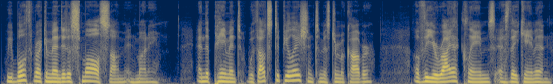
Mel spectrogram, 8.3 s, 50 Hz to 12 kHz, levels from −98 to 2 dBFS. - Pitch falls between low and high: Yes, medium, 145 Hz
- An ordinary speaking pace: Yes, average, 175 wpm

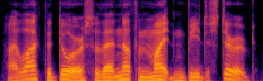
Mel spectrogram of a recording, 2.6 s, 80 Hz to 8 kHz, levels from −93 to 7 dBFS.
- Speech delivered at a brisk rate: Yes, fast, 230 wpm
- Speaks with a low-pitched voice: Yes, low, 120 Hz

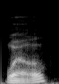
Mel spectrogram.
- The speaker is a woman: No, male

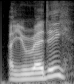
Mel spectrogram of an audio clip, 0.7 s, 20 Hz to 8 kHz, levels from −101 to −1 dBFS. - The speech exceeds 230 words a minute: Yes, fast, 240 wpm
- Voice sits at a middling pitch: Yes, medium, 165 Hz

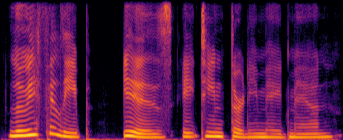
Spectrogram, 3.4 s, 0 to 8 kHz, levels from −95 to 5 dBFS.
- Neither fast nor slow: No, slow, 120 wpm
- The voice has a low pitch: No, high, 225 Hz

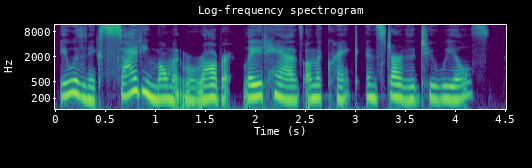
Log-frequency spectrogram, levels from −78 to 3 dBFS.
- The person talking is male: No, female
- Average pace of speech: No, fast, 225 wpm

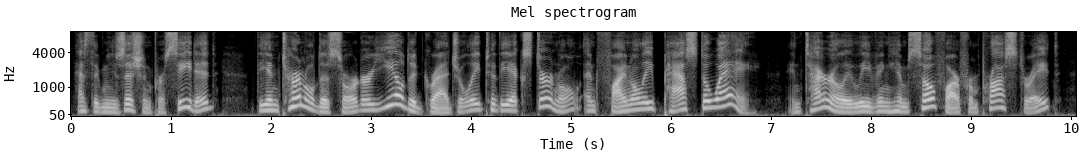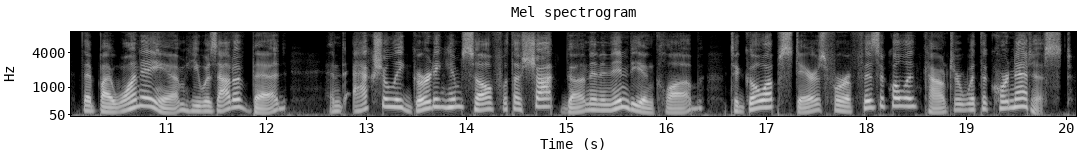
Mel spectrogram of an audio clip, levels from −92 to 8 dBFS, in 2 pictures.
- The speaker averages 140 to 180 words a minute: Yes, average, 165 wpm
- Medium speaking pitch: Yes, medium, 165 Hz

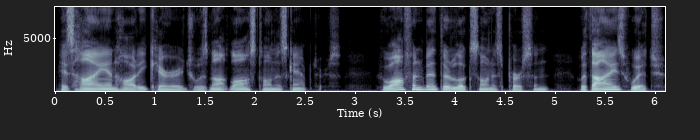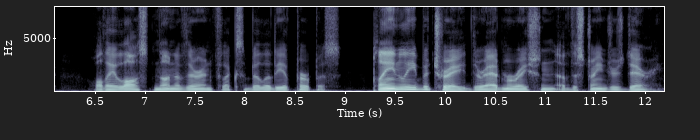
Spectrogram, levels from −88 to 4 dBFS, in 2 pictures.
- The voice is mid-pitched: No, low, 110 Hz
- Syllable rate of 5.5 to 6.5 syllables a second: Yes, 5.6 syllables/s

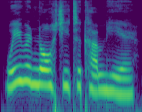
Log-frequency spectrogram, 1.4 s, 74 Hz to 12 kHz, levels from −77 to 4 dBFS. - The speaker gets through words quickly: Yes, fast, 255 wpm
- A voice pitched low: No, high, 230 Hz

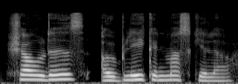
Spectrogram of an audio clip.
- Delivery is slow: Yes, slow, 75 wpm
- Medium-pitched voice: No, high, 200 Hz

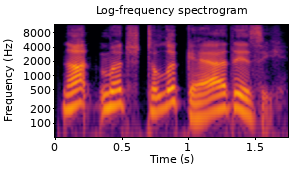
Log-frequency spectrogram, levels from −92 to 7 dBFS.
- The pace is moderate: No, fast, 240 wpm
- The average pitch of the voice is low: No, high, 190 Hz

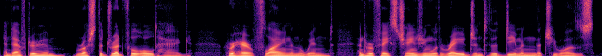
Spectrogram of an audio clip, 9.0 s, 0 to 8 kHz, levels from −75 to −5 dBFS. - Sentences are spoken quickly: No, average, 175 wpm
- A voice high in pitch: No, low, 100 Hz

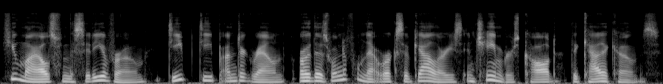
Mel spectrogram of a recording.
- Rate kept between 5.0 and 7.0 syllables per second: Yes, 6.0 syllables/s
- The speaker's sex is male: Yes, male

